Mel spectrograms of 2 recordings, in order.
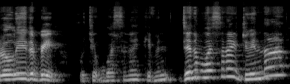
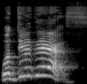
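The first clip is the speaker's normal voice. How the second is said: put-on loud, pitched-up, yelled-out director voice; 8 semitones higher, 5 dB louder than usual. Retelling how directors called out a direction: imitating a director yelling. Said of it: "yell out".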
